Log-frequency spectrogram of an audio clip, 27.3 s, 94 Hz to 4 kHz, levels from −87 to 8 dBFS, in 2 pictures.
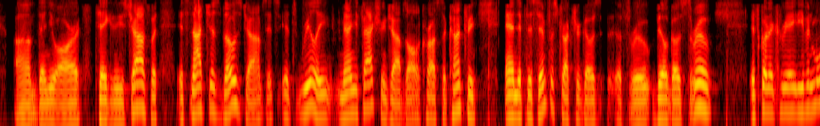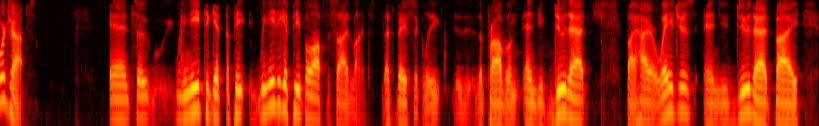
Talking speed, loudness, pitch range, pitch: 155 wpm, -31 LUFS, 95-145 Hz, 120 Hz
